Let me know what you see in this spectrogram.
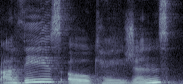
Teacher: So these gets the high pitch. Then we go down for on these occasions, these tonic stress.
